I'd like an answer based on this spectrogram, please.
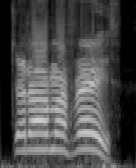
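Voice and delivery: high, loud furious yell; angry shout. Real, not acted. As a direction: bark it at the enemy. Fighting enemy up close.

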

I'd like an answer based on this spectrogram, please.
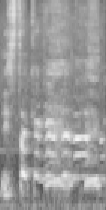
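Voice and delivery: high, laughing in fright; nervous laughter. Real, not acted. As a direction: laugh through the panic. Terrified player laughing.

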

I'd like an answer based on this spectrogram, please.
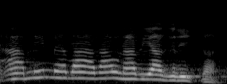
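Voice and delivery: high, slow put-on old man's voice; creaky old grandpa asking the pharmacist, drawn out. Old man at the pharmacy asks for Viagra, high and slow.

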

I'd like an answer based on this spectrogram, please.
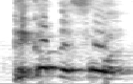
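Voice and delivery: inner voice urging. Retold or imitated. Preacher voicing the urge to answer the phone, high. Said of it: "repeated line".

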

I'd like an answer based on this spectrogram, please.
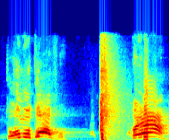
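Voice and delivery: loud, high barked order to stand; shouted command. Acted. Teacher shouting at his pupils to stand, loud barked order. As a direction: bark the command at the class.

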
